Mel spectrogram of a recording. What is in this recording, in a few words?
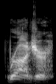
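radio bot response positive; fbihrt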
